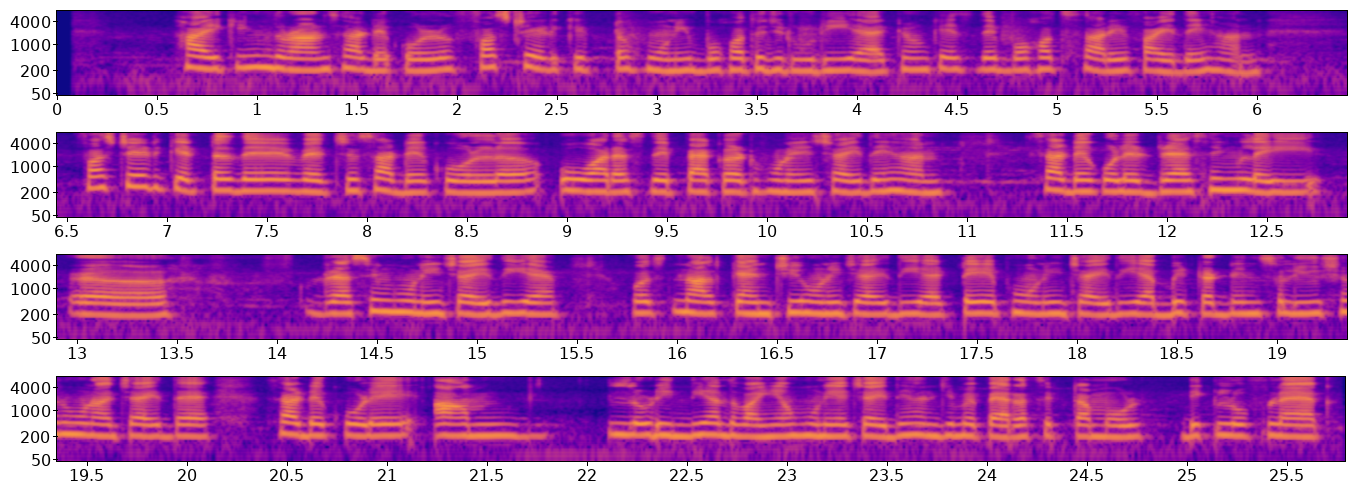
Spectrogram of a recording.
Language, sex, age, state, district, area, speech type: Punjabi, female, 30-45, Punjab, Ludhiana, urban, spontaneous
